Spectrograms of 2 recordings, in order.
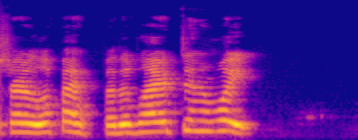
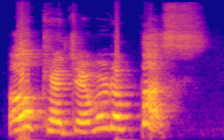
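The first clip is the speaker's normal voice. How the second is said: grim; 5 semitones higher, 7 dB louder than usual. A narrator's reading. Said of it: "said Bertie grimly".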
